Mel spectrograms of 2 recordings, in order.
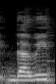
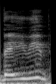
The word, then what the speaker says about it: David: This is Hide by David Lozano. Quick side note, in Spanish it's not David, it's David.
